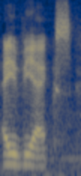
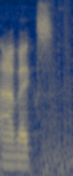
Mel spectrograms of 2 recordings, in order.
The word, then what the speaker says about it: AVX: also been informed that it is De AVX it is not ax as I have been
